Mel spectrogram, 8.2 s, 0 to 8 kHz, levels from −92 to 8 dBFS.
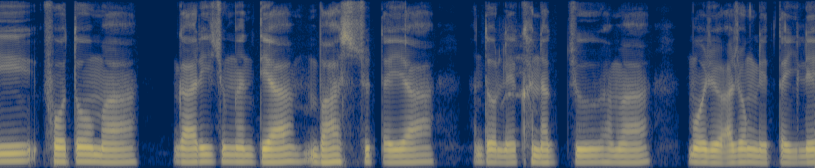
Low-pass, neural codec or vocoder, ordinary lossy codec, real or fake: none; none; none; real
